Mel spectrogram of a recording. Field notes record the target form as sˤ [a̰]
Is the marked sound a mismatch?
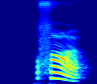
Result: yes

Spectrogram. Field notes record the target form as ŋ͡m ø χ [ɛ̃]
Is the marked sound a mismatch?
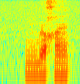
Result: no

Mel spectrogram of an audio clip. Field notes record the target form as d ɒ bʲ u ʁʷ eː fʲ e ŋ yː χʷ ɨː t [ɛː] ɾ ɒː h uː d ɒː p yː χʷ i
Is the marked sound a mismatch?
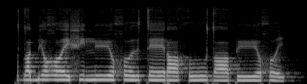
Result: yes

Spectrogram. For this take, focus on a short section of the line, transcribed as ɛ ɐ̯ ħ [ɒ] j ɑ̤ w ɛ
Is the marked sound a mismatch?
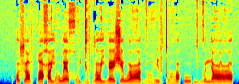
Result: yes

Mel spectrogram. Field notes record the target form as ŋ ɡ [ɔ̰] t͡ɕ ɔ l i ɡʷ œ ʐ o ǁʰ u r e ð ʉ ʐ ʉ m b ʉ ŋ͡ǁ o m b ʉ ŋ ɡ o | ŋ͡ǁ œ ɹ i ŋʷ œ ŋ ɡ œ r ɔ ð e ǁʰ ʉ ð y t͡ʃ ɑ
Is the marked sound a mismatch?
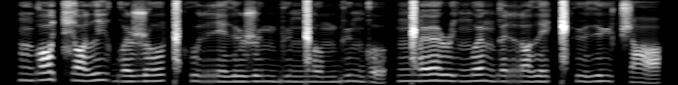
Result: yes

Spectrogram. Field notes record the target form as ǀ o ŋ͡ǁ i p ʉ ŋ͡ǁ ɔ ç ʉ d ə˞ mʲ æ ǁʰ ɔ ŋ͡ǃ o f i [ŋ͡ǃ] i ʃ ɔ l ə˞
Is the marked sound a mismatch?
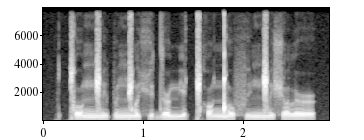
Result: yes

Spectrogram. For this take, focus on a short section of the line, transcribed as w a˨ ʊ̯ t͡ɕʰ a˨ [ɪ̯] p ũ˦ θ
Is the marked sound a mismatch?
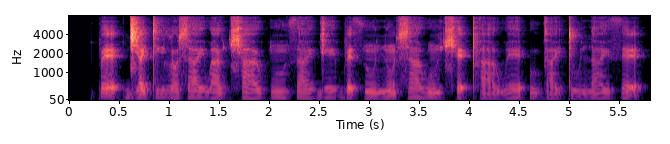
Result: yes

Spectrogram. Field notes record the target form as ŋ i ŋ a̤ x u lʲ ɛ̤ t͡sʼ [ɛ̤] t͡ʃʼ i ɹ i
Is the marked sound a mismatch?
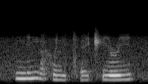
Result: no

